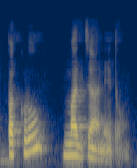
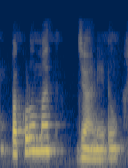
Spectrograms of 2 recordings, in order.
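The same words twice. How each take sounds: First: There is a pause after 'pakdo'. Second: There is a pause after 'mat'.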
